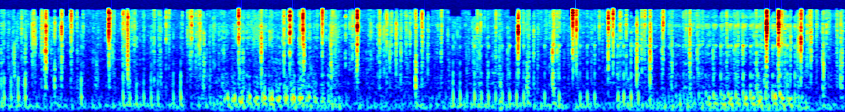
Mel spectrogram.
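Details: Cat purring beside a crackling fireplace in a cozy setting; low rumbling purr swells in two soft phrases, partly masked by sharp pops and snaps of burning wood throughout.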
